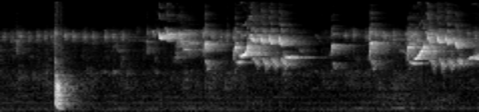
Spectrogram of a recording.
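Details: Magpie-robin kept in a cage after being reared from a young fledgling gives a sharp click, then bursts of loud high twittering phrases with down-slurred whistles, separated by brief pauses.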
